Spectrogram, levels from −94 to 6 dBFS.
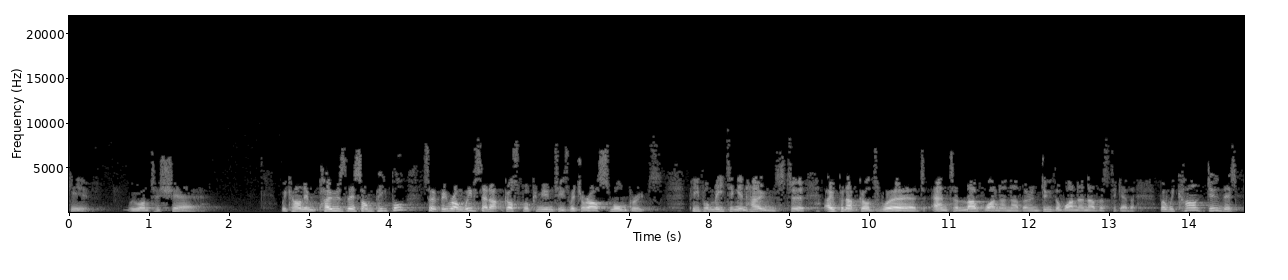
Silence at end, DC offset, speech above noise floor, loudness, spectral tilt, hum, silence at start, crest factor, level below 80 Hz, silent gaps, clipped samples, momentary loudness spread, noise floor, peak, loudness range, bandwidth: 0.1 s; under 0.1%; 47 dB; -21 LUFS; -5 dB/octave; none; 0 s; 18 dB; -68 dBFS; none; under 0.1%; 13 LU; -69 dBFS; -4 dBFS; 5 LU; 7.6 kHz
